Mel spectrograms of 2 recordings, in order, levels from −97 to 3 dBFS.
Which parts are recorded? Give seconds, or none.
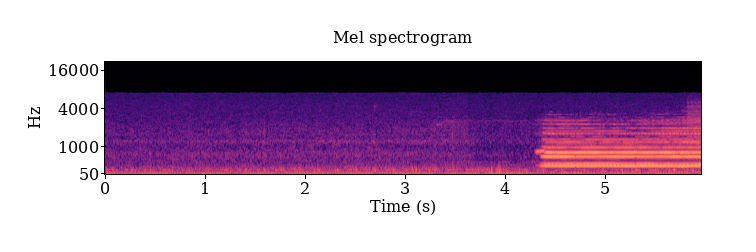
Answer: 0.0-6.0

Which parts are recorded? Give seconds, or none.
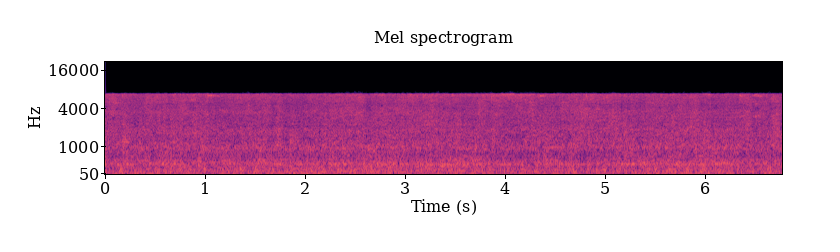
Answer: 0.0-6.8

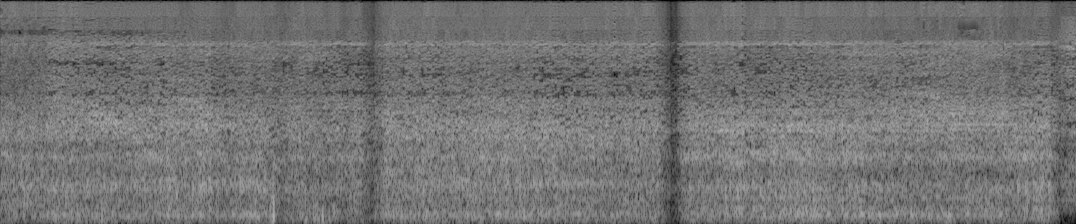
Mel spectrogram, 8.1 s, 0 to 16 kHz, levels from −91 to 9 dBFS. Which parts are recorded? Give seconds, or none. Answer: 0.0-7.1; 7.6-8.1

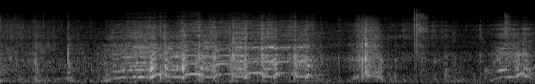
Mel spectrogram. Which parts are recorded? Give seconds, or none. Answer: 0.0-3.3; 4.2-5.4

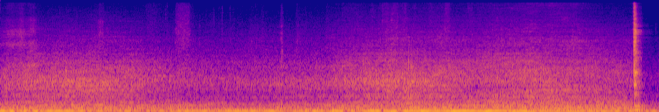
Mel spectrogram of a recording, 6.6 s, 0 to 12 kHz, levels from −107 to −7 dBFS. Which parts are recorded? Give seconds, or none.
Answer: 0.4-3.3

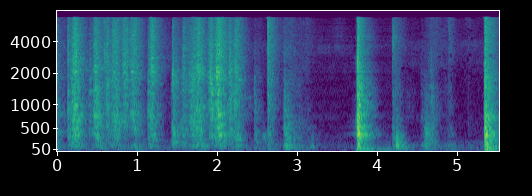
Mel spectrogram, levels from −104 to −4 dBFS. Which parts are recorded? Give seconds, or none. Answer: 0.0-3.2; 4.2-5.5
